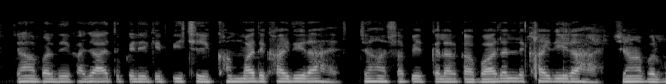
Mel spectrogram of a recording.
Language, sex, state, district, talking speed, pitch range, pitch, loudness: Hindi, male, Chhattisgarh, Korba, 225 wpm, 125-135 Hz, 130 Hz, -27 LUFS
